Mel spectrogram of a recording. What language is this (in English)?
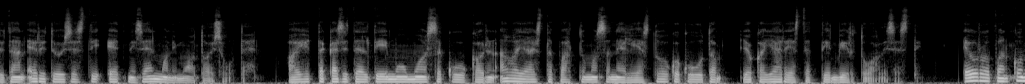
Finnish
